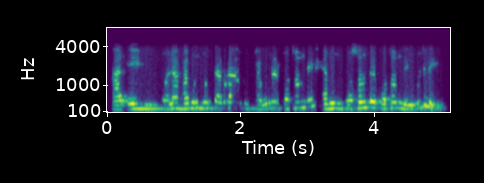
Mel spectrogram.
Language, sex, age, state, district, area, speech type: Bengali, male, 60+, West Bengal, Purulia, rural, conversation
